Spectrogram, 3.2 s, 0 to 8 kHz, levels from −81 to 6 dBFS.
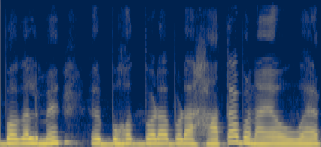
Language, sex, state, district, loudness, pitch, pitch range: Hindi, male, Jharkhand, Garhwa, -13 LUFS, 240 Hz, 220-255 Hz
